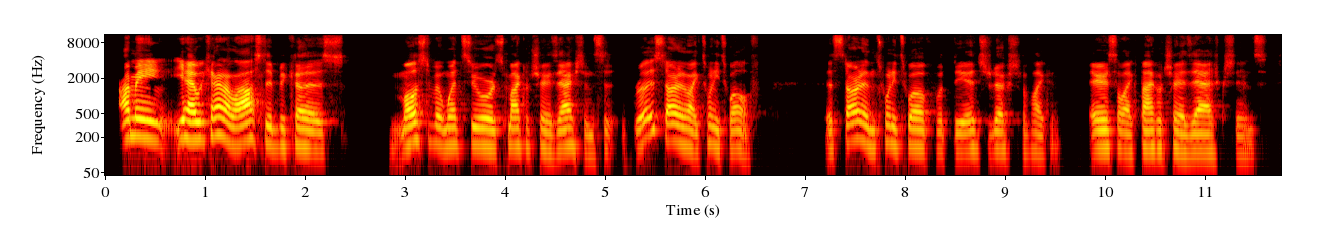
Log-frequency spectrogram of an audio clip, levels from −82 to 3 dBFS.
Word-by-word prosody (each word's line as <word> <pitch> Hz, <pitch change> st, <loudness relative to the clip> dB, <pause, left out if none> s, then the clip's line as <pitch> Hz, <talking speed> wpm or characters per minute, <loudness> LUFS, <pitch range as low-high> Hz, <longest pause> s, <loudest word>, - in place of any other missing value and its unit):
I 190 Hz, -, +6 dB
mean, 200 Hz, -3 st, +4 dB
yeah, 185 Hz, -2 st, +8 dB
we 180 Hz, 0 st, +1 dB
kinda 215 Hz, +2 st, +5 dB
lost 160 Hz, +4 st, +5 dB
it 150 Hz, -3 st, -4 dB
because 135 Hz, -3 st, -2 dB, 0.5 s
most 165 Hz, +4 st, +1 dB
of 160 Hz, -, -16 dB
it 150 Hz, -, -1 dB
went 145 Hz, -1 st, -2 dB
towards 140 Hz, -2 st, -2 dB
microtransactions. 135 Hz, -4 st, -3 dB
It -, -, -16 dB, 0.2 s
really -, -, -1 dB
started 170 Hz, -1 st, +1 dB
in, 145 Hz, -, -1 dB
like, 120 Hz, -4 st, -1 dB
2012. 130 Hz, -3 st, -7 dB, 0.7 s
It -, -, -9 dB
started 175 Hz, +1 st, +1 dB
in 130 Hz, -, -7 dB
2012 140 Hz, -3 st, -4 dB
with 125 Hz, 0 st, -13 dB
the 120 Hz, 0 st, -4 dB
introduction 125 Hz, 0 st, -7 dB
of, 115 Hz, -, -19 dB
like, 110 Hz, -3 st, -8 dB, 0.4 s
areas 130 Hz, 0 st, 0 dB
of, 125 Hz, -, -4 dB
like, 115 Hz, -1 st, -4 dB
microtransactions, 115 Hz, -4 st, -3 dB
135 Hz, 170 wpm, -24 LUFS, 125-155 Hz, 0.7 s, yeah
